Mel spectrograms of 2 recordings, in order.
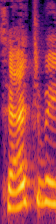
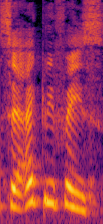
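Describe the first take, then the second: First: சாக்ரிஃபை said without the final s sound, echoing the mistake; correcting an elder's mispronunciation by first repeating it; wrong pronunciation. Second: சாக்ரிஃபைஸ் said with the final s clearly sounded; girl correcting the elder's English word; correct pronunciation. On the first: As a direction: clip the word to சாக்ரிஃபை, dropping the ending. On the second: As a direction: finish the word with a crisp s: சாக்ரிஃபைஸ். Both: Shown as a demonstration. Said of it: "சாக்ரிஃபை இல்லக்கா, சாக்ரிஃபைஸ்".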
